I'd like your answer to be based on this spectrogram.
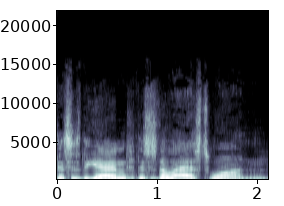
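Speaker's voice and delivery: ordinary delivery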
